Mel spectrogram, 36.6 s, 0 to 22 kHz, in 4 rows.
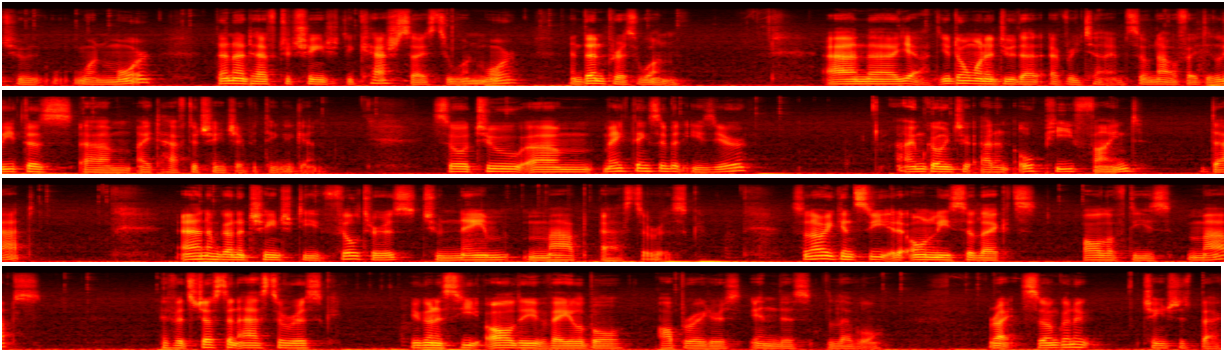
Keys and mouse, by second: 0.5 click, 1.3 click, 2.6 click, 4.0 click, 4.2 typing, 4.8 click, 5.3 typing, 6.3 middle click, 6.7 click, 8.2 right click, 8.9 typing, 9.2-14.1 Delete, 9.7 click, 11.5 click, 12.7 click, 13.5 middle click, 14.2 click, 14.9 click, 15.8-17.0 typing, 16.0 click, 17.2 click, 18.6 click, 19.0 click, 19.4 middle click, 19.8 click, 20.2 click, 20.6 click, 21.2 click, 24.2 middle click, 25.2 middle click, 26.2 click, 26.7 right click, 27.9 click, 28.3 middle click, 28.6 click, 29.4 click, 31.8 middle click, 32.4 click, 34.0 click, 34.7 ctrl+click, 34.9 ctrl+z, 35.6 ctrl+middle click.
